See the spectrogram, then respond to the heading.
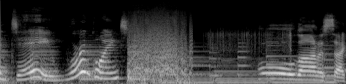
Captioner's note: record scratch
